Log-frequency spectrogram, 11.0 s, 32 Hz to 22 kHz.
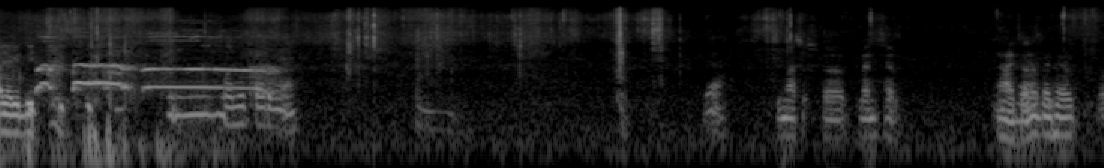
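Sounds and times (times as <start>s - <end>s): rooster crowing: 0.3s - 3.0s.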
